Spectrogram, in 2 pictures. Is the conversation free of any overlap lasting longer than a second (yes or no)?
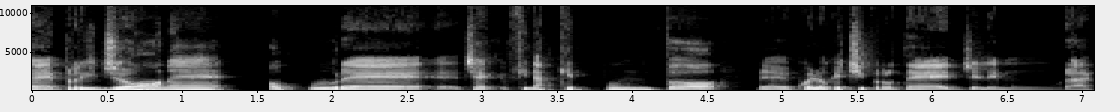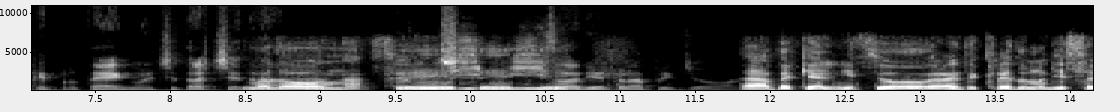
no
